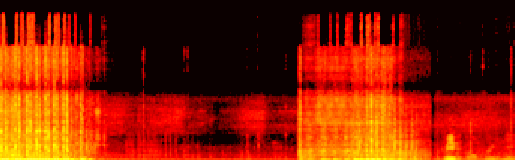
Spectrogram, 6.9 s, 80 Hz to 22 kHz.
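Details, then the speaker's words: 1996 Geo Metro three-cylinder after plugging vacuum leaks and hooking up distributor: cranks with loud uneven chuffing and popping, catches briefly then dies; ignition firing order wrong, distributor rotates counterclockwise. "We're going to see if it fires off. Give it a little shot. [Music] >> Okay. So, the >> firing order is off."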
